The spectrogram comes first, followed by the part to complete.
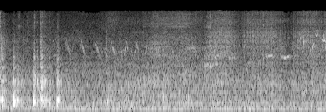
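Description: Steady low outdoor background with a few faint, short, high bird chirps about three seconds in.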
